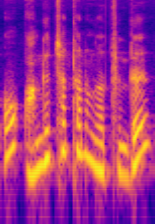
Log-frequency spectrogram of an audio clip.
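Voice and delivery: quiet doubtful remark. Retold or imitated. Speaking quietly. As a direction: pastor doubting a church member's 괜찮아요, softly puzzled. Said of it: "라고 내가 얘기를 한 거예요".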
